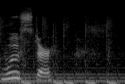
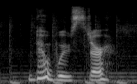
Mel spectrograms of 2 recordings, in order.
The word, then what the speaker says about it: Worcester: So Sarah, it's pronounced Worcester. Wooster. Worcester.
